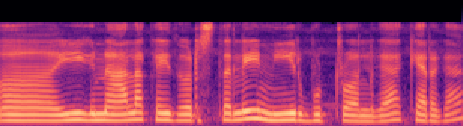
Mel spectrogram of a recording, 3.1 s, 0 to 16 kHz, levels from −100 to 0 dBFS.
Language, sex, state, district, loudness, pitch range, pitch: Kannada, female, Karnataka, Chamarajanagar, -16 LUFS, 180-195 Hz, 185 Hz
